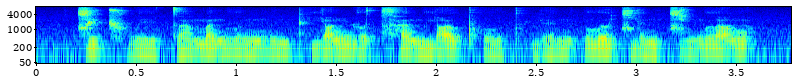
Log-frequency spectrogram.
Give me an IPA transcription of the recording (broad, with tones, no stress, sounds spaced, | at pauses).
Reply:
t͡ɕ i˥ ʈ͡ʂʰ w e˨˩ ɪ̯ t̪ ä˧˥ m a˥˩ n l ɤ˧˥ ŋ m i˨˩ n pʰ j ɑ˥ ŋ ɻ ɤ˥˧ t͡sʰ a˥˩ n l j ɑ˥ ʊ̯ pʰ o˨˩ ʊ̯ pʰ ɥ ɛ˧˥ n | l ɤ˥˩ t͡ɕ j ɛ˨˩ n t͡ɕ i˧˥ ŋ l ɑ˧˥ ŋ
